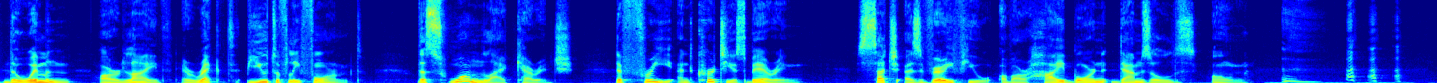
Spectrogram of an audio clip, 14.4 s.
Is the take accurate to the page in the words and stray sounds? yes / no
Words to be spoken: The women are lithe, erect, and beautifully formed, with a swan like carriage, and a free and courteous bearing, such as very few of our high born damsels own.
no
